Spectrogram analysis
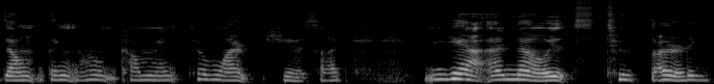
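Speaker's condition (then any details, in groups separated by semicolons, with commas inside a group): Cerebral palsy; speech affected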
